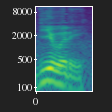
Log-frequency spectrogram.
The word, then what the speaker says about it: Vuity: it's called beauty v-u-i-t-y i've heard it pronounced a whole bunch of different ways so i'm just calling it viewity and what it said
